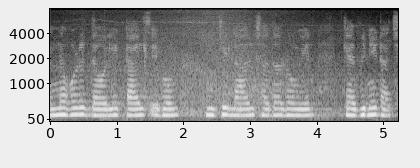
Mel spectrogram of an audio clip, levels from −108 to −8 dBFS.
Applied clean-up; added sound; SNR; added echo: none; Car passing by / Traffic noise, roadway noise; 18 dB; reverberation time 2.2 s.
